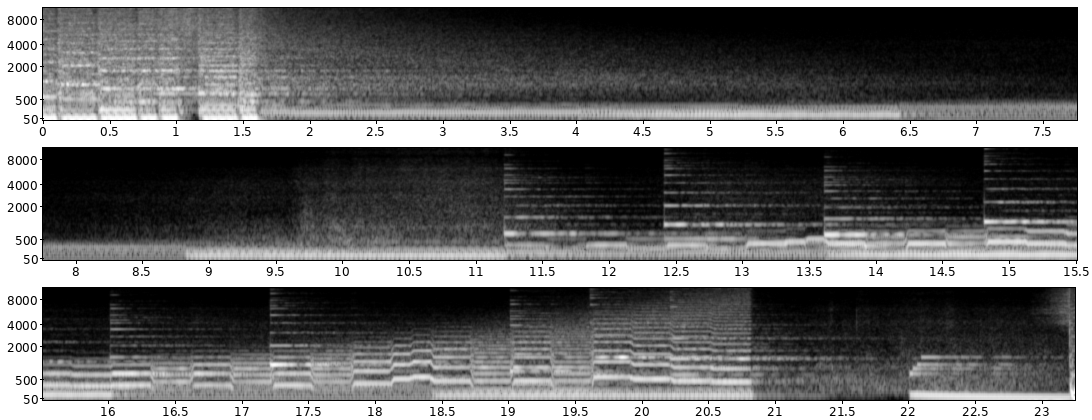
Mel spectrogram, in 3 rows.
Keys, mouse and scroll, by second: 4.2 shift+middle drag, 4.7 shift+middle click, 6.2 shift+middle click, 7.2 Tab, 9.7 shift+middle click, 11.8-16.1 drag, 17.3 click.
